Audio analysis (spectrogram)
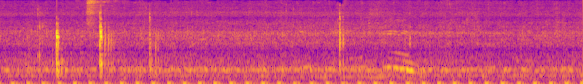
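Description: Motorcycle engine idling nearby with a fast, steady low throb, loud and continuous, while people talk briefly over it.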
